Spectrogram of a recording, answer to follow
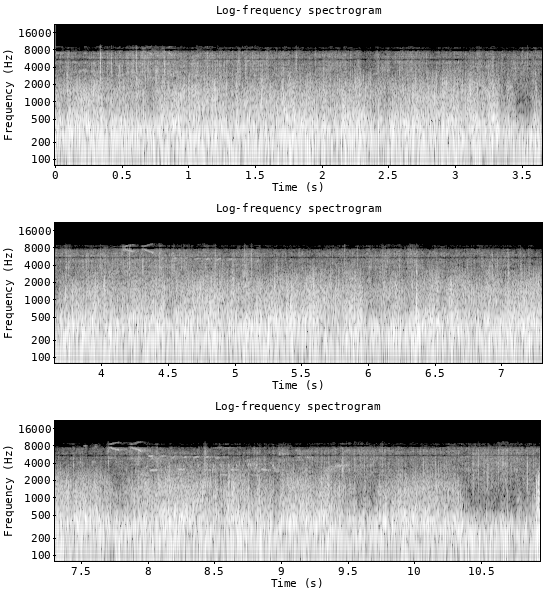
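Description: Bicycle rolling over an unpaved forest path: a steady rumble and rattle from the tyres and bike.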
